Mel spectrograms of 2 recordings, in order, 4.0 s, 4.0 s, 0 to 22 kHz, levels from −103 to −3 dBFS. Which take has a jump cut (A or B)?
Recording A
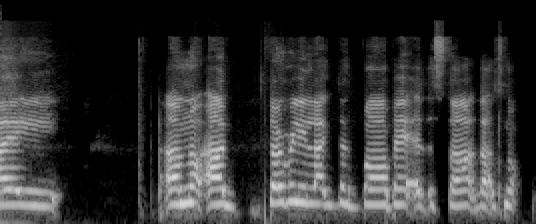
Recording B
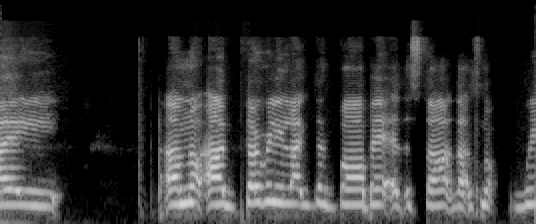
B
